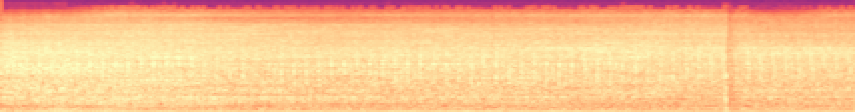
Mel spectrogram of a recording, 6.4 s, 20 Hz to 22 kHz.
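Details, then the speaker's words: 1990 Chevrolet Cavalier Z24 after new fuel injectors and fresh oil and filter (old oil likely gas-diluted): even, steady idle with smooth low hum and no sharp knocking, quieter than before; normal idle. "I quieted it down a bit. Oh, that definitely helped the uh Oh, that sounds good."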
